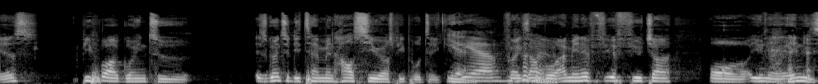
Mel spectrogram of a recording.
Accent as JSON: {"language": "English", "country": "Ghana", "said": "You know, as a Ghanaian, it felt like I could relate to a lot of things in that sense."}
